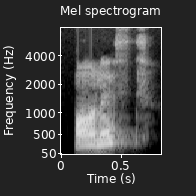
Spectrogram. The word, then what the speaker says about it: honest: H est mué la même chose aussi pour l'adjectif honest euh même si l' mot commence par la h mais il est mué donc bref nous avons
